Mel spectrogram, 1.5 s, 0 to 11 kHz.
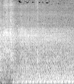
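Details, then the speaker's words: Motorstar ADV 175 at about 1,419 km, after a no-start caused by a dirty, non-contacting switch was cleaned with contact spray: the starter whirs briefly, then it catches at once into an even, steady single-cylinder idle. "Oh ayos na. Paandar na yun guys."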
